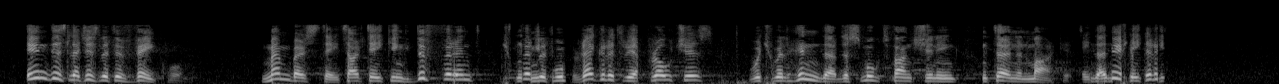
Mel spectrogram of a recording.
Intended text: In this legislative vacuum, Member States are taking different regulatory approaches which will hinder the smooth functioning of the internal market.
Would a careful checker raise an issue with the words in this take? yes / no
yes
